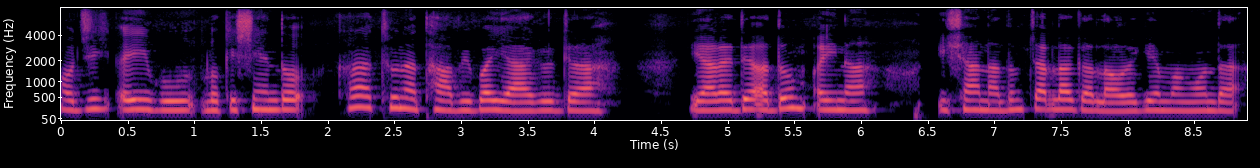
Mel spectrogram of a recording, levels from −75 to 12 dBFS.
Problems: constant background noise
